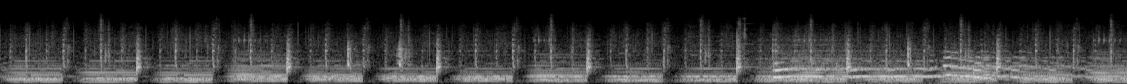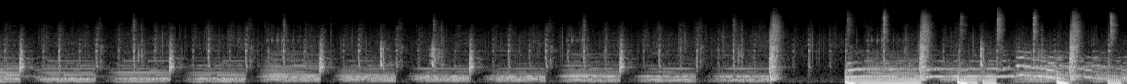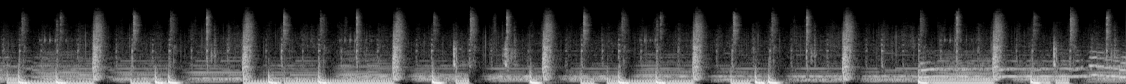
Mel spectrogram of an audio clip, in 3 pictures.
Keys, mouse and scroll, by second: 0.9 scroll up 3, 1.2-2.3 shift+middle drag, 2.3-3.0 shift+scroll down 1, 3.0 3, 3.3 click, 3.6 shift+click, 3.8 shift+click, 4.3 alt+e, 6.3 Tab, 6.5 scroll down 2, 6.7 click, 7.2 click, 8.1 /, 8.5 scroll down 2, 8.7 shift+middle drag, 9.0 scroll up 1, 9.1 middle click, 9.4 Tab, 10.1 3, 10.2-10.7 scroll up 5, 10.7 click, 11.0 shift+click, 11.1 shift+click, 11.6 x, 12.6 click, 13.1 x, 13.8 Tab, 13.9 click, 14.1 scroll down 4, 14.4-15.4 shift+middle drag, 15.4 /, 15.6-15.9 scroll down 2, 15.9-17.3 middle drag, 17.3 click, 18.1 KP_3, 18.5 z, 18.8 scroll up 1, 18.9-19.5 shift+middle drag, 19.5 g, 20.5-20.8 shift+middle drag, 20.8 Tab, 21.0 z, 21.3 click, 22.3 1, 22.5 click, 23.2 g, 24.4 Tab, 24.7 z, 24.9-25.2 scroll down 1, 25.2 click, 25.5-25.9 middle drag, 25.9-26.2 scroll down 5, 26.2-27.0 shift+middle drag, 27.0 ctrl+s, 27.3 click, 27.5 Tab, 28.0 3, 28.1 click, 28.4 middle click, 28.8 shift+d, 30.1 p, 30.5 Tab, 30.7 click, 30.9 click, 31.0 click, 31.4 Tab, 31.7 a, 32.2 e, 33.4 Tab.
